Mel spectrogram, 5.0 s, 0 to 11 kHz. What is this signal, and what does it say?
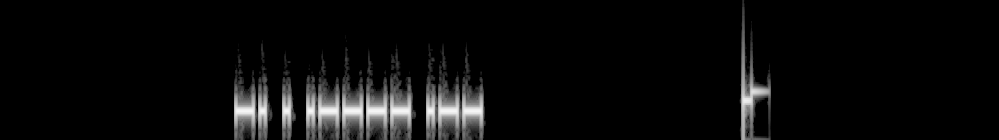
Morse code, heard as a keyed tone, about 40 wpm, 700 Hz. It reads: NE1W
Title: USA Call Signs - 4 Characters - 4x Character Spacing - 40wpm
